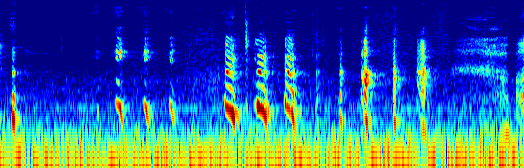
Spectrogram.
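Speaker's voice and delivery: long wheezing laugh. Real, not acted.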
